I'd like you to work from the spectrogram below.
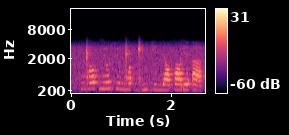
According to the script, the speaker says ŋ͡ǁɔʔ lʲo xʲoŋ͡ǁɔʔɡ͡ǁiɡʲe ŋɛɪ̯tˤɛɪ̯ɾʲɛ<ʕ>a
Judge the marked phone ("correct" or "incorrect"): incorrect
